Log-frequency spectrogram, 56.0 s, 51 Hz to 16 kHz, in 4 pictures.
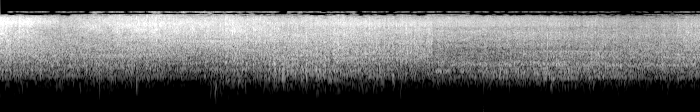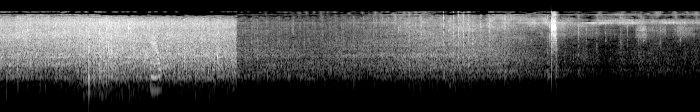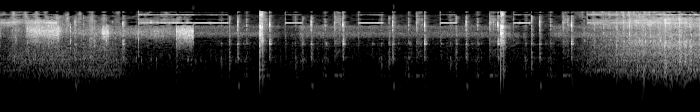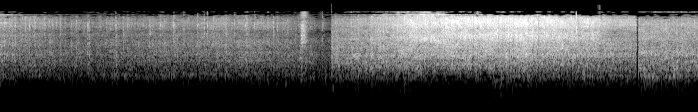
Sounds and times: Train: 0:00.0 - 0:55.9.

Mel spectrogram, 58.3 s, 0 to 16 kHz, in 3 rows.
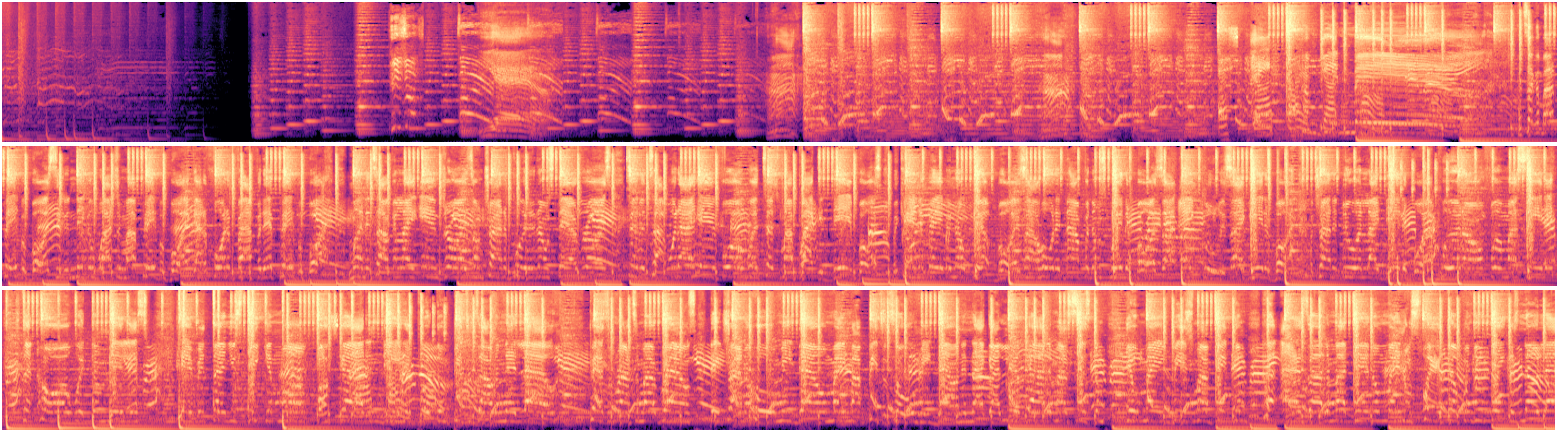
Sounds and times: Pop music: 0:00.0 - 0:02.3, 0:04.4 - 0:58.2
Exciting music: 0:03.1 - 0:58.2.

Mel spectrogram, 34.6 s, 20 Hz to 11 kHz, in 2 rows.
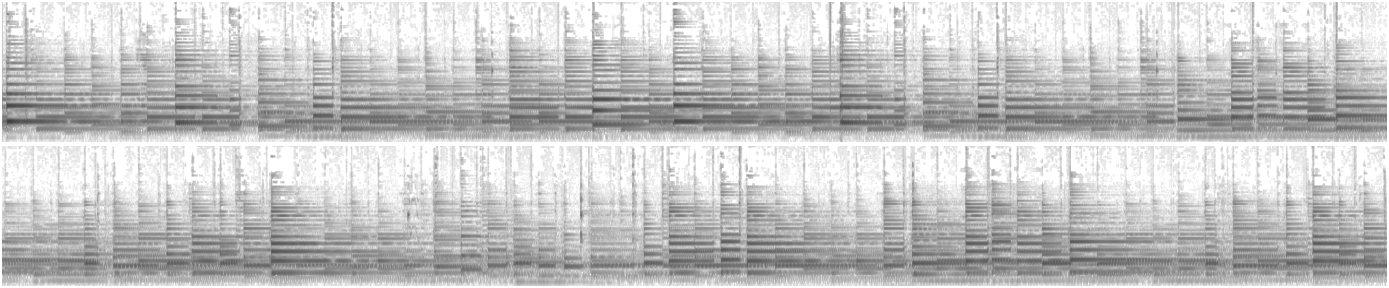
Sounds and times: Strum: 0:00.0 - 0:34.6.

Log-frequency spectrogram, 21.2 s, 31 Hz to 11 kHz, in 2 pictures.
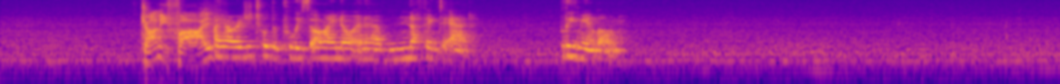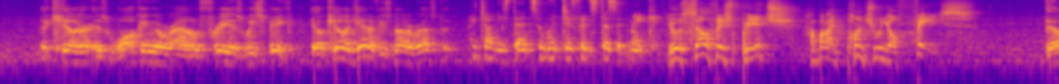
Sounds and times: Speech: 0:01.4 - 0:04.8, 0:11.0 - 0:20.4.

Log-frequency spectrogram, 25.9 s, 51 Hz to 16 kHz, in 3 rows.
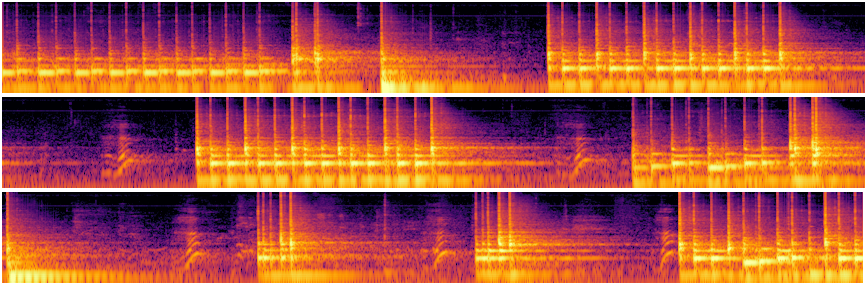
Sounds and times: Percussion: 0:00.0 - 0:08.9, 0:10.5 - 0:14.0, 0:14.9 - 0:23.1, 0:24.0 - 0:25.8.

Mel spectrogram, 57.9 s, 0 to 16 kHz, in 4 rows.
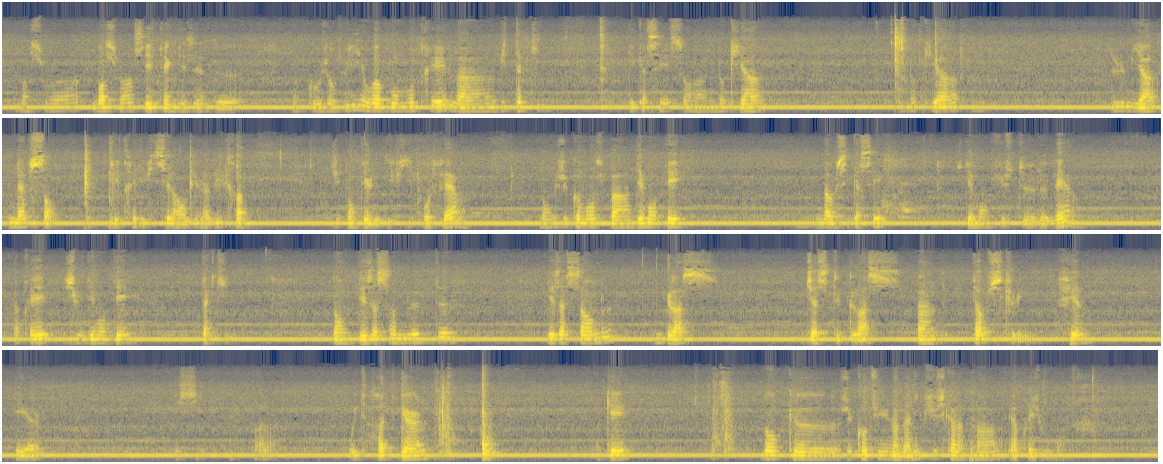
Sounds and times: Speech: 0:00.2 - 0:06.8, 0:07.8 - 0:09.7, 0:11.2 - 0:12.2, 0:13.8 - 0:17.6, 0:18.6 - 0:20.5, 0:21.2 - 0:23.2, 0:24.6 - 0:28.1, 0:29.1 - 0:30.7, 0:31.4 - 0:32.0, 0:33.1 - 0:34.8, 0:35.8 - 0:38.3, 0:39.0 - 0:42.7, 0:43.6 - 0:44.1, 0:45.6 - 0:47.1, 0:47.8 - 0:48.9, 0:50.9 - 0:51.4, 0:53.0 - 0:57.0.

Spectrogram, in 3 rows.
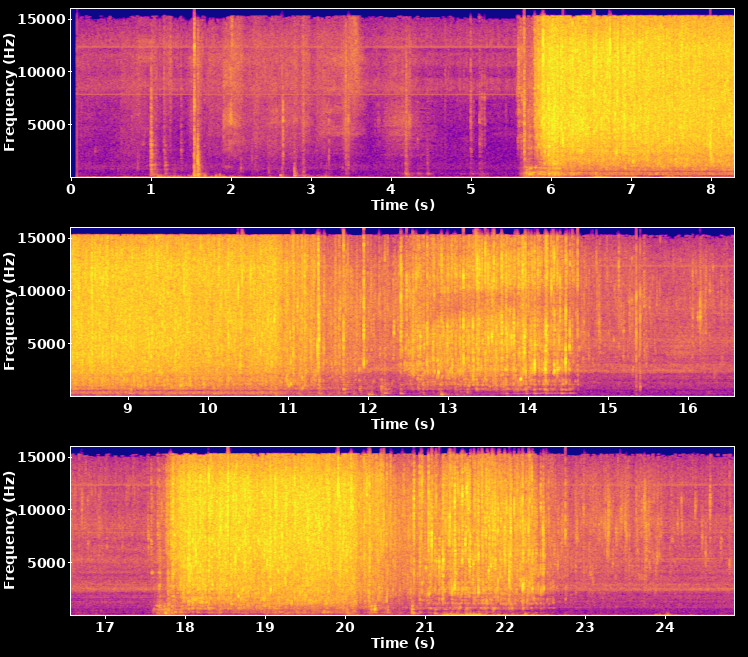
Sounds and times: Toilet flush: 0:05.6 - 0:15.0, 0:15.6 - 0:24.8.

